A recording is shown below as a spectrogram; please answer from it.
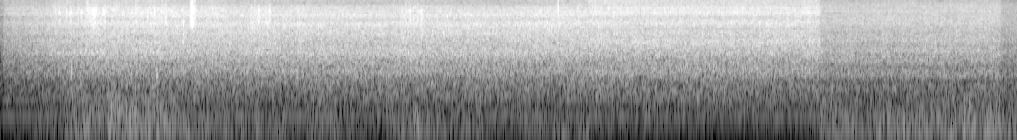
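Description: Fountain water falling and splashing: a steady rushing hiss that holds at one level, thinning slightly in its highest part about eight seconds in.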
